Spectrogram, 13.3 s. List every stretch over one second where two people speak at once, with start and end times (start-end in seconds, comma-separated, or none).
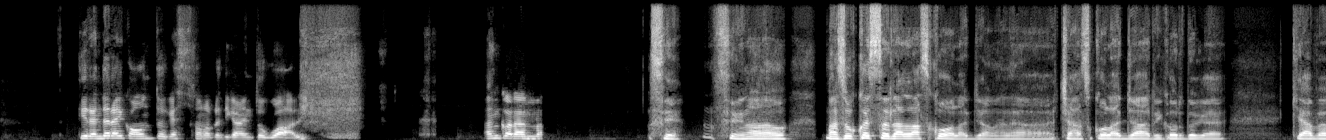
none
